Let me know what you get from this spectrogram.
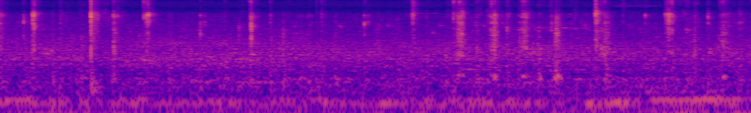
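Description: Close-up eating sounds from someone chewing braised pork and blistered green peppers: irregular mouth clicks and smacks, with the odd chopstick tap, over a low steady hum.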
